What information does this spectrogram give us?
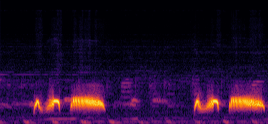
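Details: Spotted dove singing in the 'thổ đồng' voice, 'thúc gù' style: two phrases, each two quick rising-falling notes followed by a long steady low coo, about two seconds apart, with soft regular low clicks underneath.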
